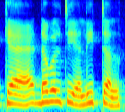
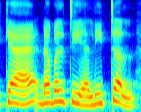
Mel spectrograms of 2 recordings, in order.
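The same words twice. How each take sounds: The two takes are said the same way.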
